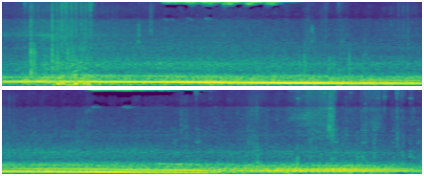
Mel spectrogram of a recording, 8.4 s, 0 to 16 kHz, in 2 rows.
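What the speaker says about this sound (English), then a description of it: "In today's journey, we're going to be taking a little drive around the neighbourhood" A Nissan Skyline R33 cruises around a residential neighbourhood, its engine a loud, steady low rumble that rises and falls gently through gear changes, heard from inside or close to the car with no talking.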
